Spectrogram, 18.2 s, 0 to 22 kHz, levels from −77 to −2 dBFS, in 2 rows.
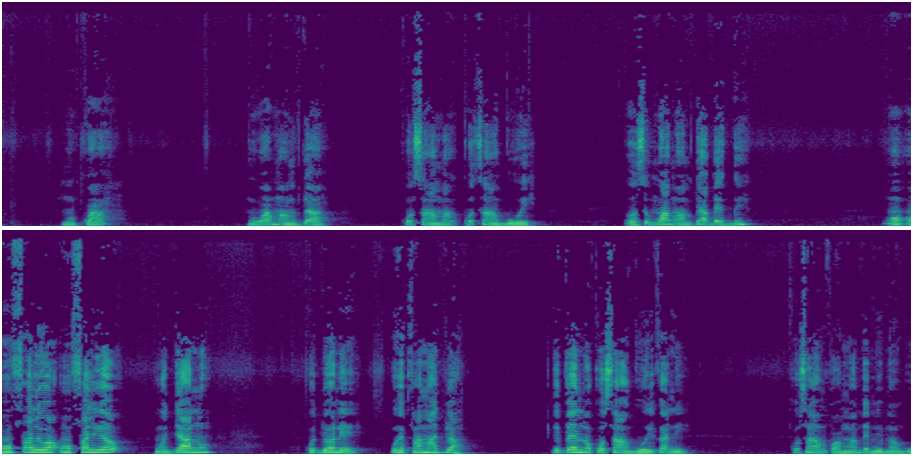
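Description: MP3 compression runs throughout: plainly audible watery swirl as weak frequency components flicker between frames, likely from an encoder short of bits, fitting roughly 64 kbps.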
